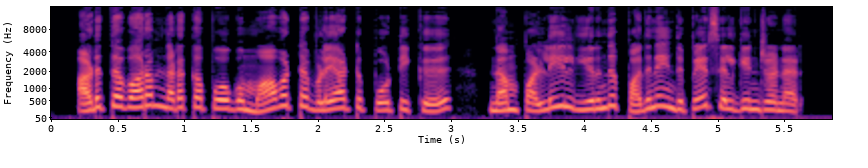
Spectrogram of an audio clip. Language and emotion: Tamil, happy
